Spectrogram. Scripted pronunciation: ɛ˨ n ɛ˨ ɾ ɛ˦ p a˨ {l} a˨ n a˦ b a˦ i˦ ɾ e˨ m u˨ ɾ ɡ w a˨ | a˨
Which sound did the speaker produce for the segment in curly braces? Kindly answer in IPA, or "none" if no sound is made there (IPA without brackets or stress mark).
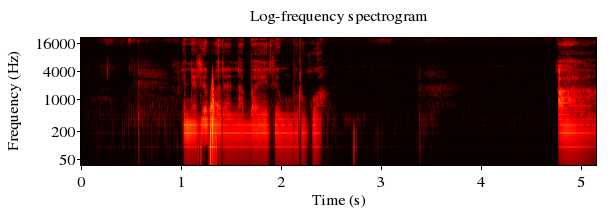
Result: ɾ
